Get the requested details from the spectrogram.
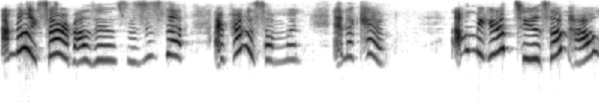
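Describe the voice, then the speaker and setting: Putting on a squeaky character voice, a woman talks at a fairly quick pace in an extremely high pitch with ordinary pitch variation, the sound dry and close with no echo. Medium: game stream.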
